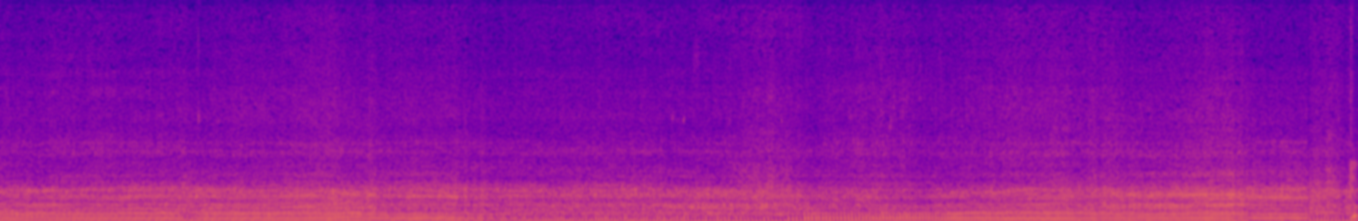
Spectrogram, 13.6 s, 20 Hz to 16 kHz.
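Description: A Honda CRF450L dirt bike ridden off-road, its engine droning loud and close throughout with rising and falling revs and a rough, clattering edge, no talk over it.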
